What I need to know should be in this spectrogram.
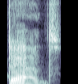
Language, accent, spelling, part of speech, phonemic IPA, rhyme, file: English, US, dads, noun, /dædz/, -ædz, En-us-dads.ogg
- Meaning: plural of dad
